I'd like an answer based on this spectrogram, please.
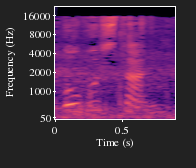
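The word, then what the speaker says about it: Qobustan: এই যে এখানে গুবাটাও কিউ লেখে ওরা বা গোবস্থান কিউ দিয়ে শুরু। কিন্তু আমরা সেটাকে জি বলি। ওরা উচ্চারণটা কিন্তু জি করে কিন্তু লেখে কিউ।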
